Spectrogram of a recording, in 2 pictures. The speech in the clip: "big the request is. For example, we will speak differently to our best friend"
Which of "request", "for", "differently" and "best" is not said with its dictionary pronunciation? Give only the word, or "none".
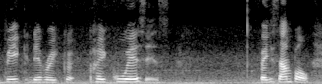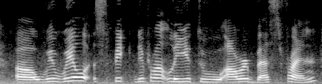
request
